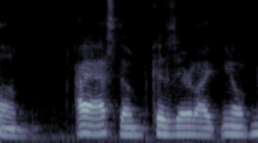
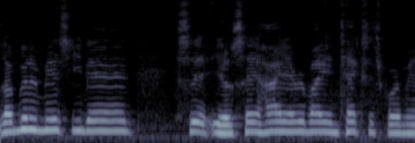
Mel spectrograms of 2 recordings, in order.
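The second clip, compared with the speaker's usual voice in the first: put-on sleepy child voice; 5 semitones higher than usual. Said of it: "he goes".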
